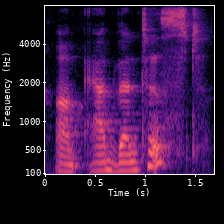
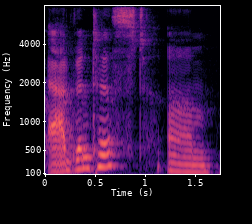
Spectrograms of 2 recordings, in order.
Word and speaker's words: Adventist: If I'm saying it the first way with first syllable stress, I'm going to have the a vowel, Adventist, which is going to sound like a clear ad. And then because I'm stressing on the first syllable, my ven syllable is going to be more like vin, or just even vin, Adventist.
